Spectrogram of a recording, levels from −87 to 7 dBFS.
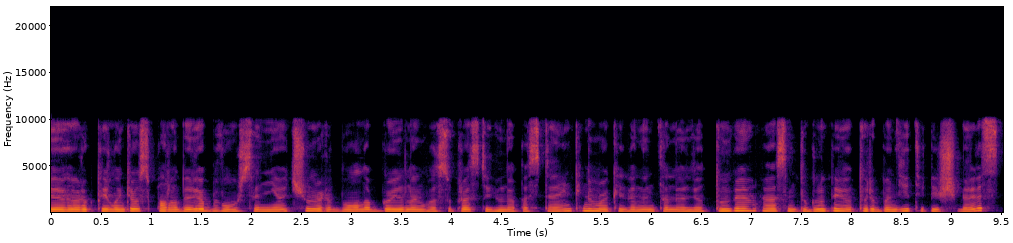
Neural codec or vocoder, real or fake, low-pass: autoencoder, 22.05 kHz, a latent of 192 numbers a frame, VITS, trained on one speaker; fake; 9.9 kHz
